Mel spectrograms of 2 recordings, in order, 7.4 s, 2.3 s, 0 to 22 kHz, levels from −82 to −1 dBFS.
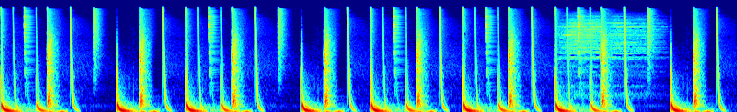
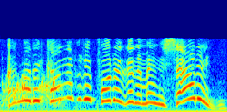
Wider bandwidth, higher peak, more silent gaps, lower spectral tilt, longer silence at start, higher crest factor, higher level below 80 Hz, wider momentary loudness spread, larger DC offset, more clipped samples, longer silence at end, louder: first, 17.5 kHz vs 5.4 kHz; first, 0 dBFS vs -6 dBFS; neither; about the same, -4.5 dB/octave vs -5 dB/octave; about the same, 0 s vs 0 s; about the same, 16 dB vs 12 dB; first, -22 dBFS vs -48 dBFS; first, 9 LU vs 4 LU; second, under 0.1% vs 2%; neither; first, 0.15 s vs 0 s; about the same, -19 LUFS vs -18 LUFS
